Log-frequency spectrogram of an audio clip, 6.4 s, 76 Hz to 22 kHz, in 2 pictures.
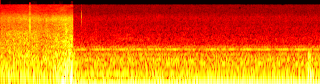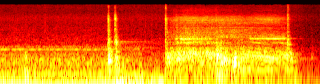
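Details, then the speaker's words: Jaguar XJ8 electronic parking brake, recorded with phone in the trunk at engine shutoff, after a stuck-EPB fault that would not reset: engine hum cuts, then about a one-second motor whir. Parking brake engaging normally. "I'll turn the car off, and I'll actually I'll put the phone in the trunk, and you'll hear the parking brake engaging when I turn the car"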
